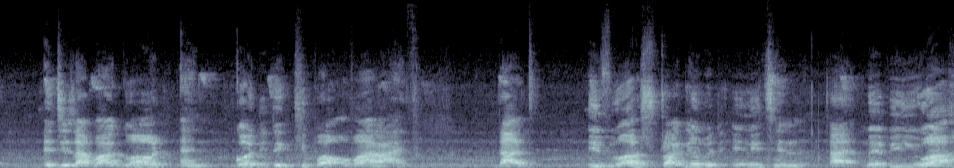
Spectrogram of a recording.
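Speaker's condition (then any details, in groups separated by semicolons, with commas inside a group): Cerebral palsy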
